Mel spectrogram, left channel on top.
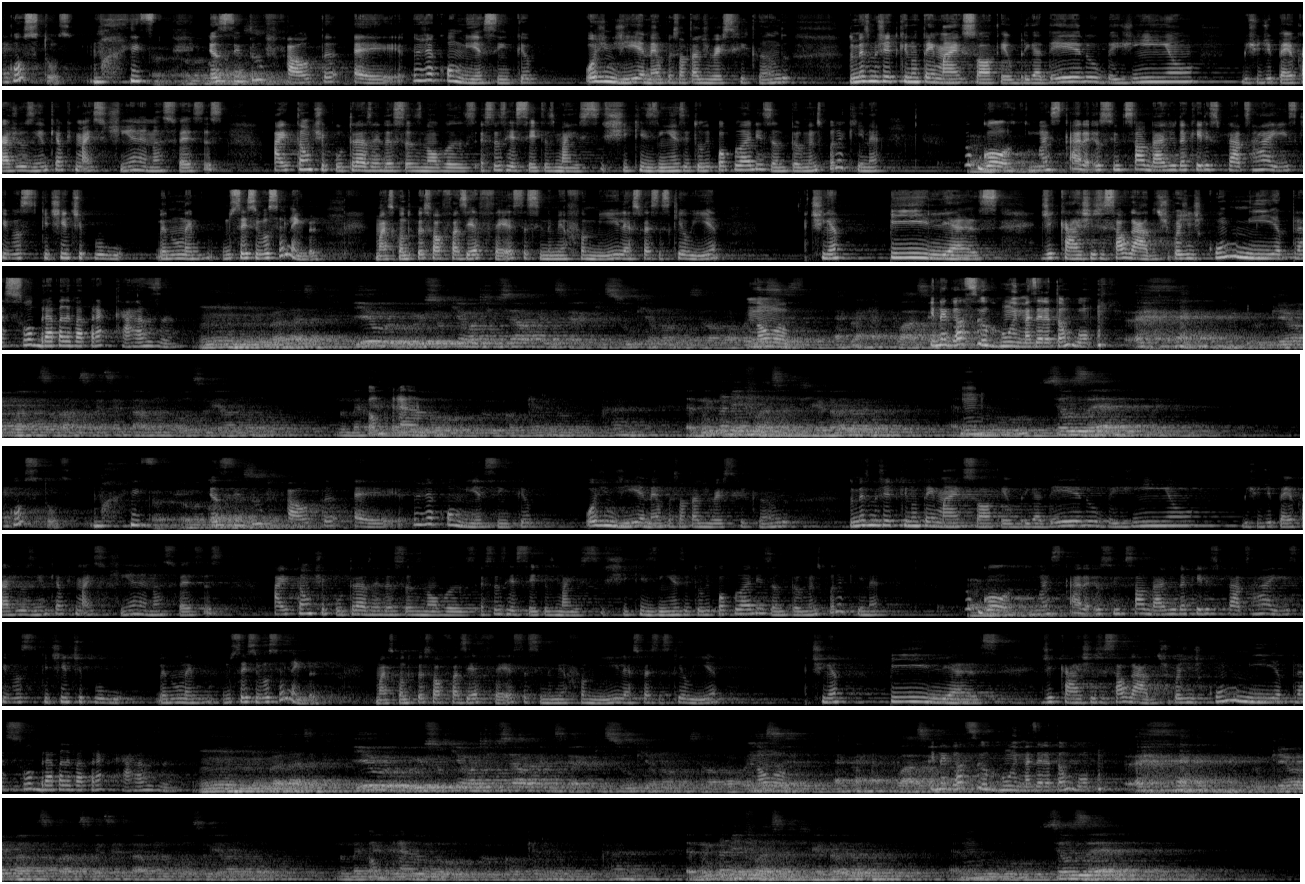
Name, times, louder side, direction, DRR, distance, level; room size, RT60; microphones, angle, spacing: voice 1, 0.0-5.4 5.8-12.1 12.4-21.8 22.6-27.3 27.6-33.2 34.1-34.5 34.9-40.8 46.5-47.0 47.5-47.6 48.3-50.1 51.5-51.6 55.7-56.5 61.6-62.3, left 7 dB, 75° left, 0.5 m, -30 dB
voice 2, 1.5-2.5 22.7-22.9 41.0-47.0 47.3-48.4 50.2-54.8 55.4-58.4 58.9-60.9 61.5-63.7, equal, 5° right, 6.0 m, -34 dB
27.0 x 18.0 x 7.8 m
head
